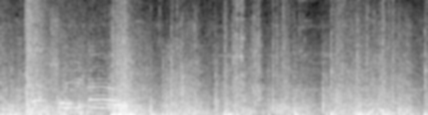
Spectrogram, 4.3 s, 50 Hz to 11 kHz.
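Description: Bursts of gunfire in the Western video game Red Dead Redemption 2, a quick volley of shots over whistling game sounds and someone talking throughout.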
